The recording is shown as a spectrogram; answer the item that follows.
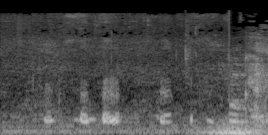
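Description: Small shaggy terrier-type dog held up to the microphone, making a few short low grumbling sounds. A deep rumble builds near the end.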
